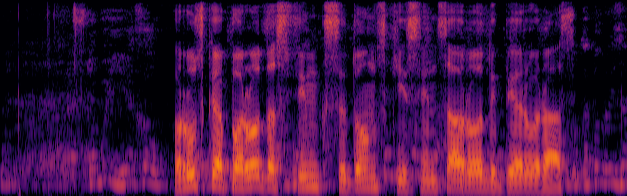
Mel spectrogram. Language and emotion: Russian, neutral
